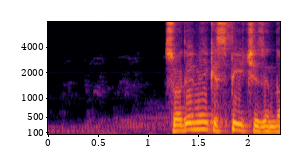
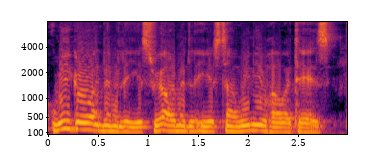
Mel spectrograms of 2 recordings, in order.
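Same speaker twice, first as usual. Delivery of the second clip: ordinary talk, nothing marked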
